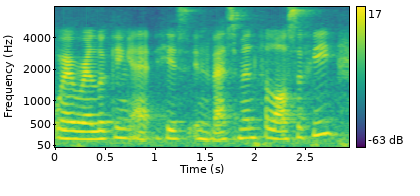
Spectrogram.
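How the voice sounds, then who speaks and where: A woman's voice carries audible room echo. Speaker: vlogger. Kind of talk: casual vlog talk to camera.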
